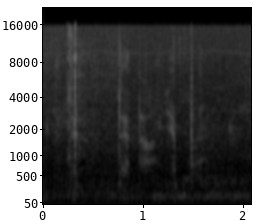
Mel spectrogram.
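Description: Faint, low-voiced talk away from the microphone, with a few short clicks over a steady low hum.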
